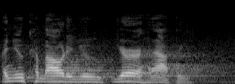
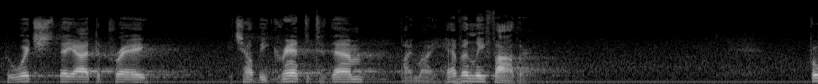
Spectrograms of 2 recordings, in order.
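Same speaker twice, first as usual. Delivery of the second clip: gospel reading; 4 semitones lower, 6 dB quieter than usual. Acted. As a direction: read it reverently, unhurried, to the congregation. Priest proclaims the Gospel.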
